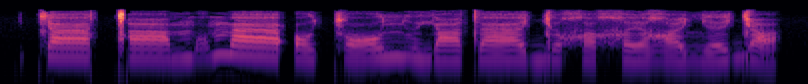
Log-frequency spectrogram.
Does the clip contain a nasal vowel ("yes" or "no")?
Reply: no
